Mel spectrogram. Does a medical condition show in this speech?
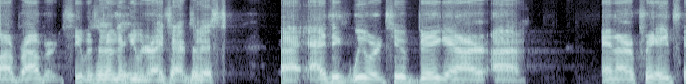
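Yes: cerebral palsy; present since birth.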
